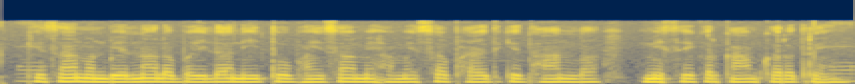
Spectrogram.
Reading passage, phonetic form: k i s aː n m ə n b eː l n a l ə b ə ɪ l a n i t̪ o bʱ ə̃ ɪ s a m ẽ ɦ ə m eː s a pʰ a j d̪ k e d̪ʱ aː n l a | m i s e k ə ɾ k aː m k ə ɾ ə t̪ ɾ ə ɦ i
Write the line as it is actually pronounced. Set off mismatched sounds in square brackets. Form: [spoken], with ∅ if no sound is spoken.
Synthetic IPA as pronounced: k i s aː n m ə n b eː l n a l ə b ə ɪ l a n i t̪ o bʱ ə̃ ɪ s a m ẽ ɦ ə m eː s a pʰ a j d̪ k e d̪ʱ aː n l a | m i s e k ə ɾ k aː m k ə ɾ ə t̪ ɾ ə ɦ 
